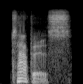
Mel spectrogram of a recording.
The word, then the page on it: tapis: British English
